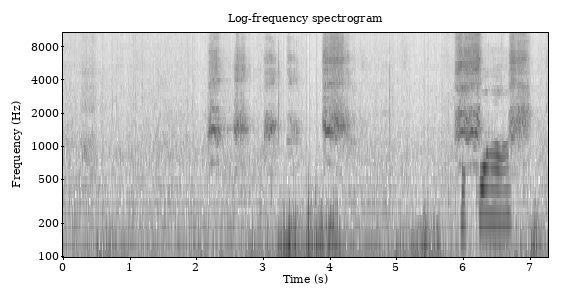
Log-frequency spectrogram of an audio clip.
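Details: Two talkative crows on 14 August 2013, calling with bursts of hoarse caws, two close together, then a pair a second apart, and a late tonal warble; a person speaks quietly over steady low outdoor rumble.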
